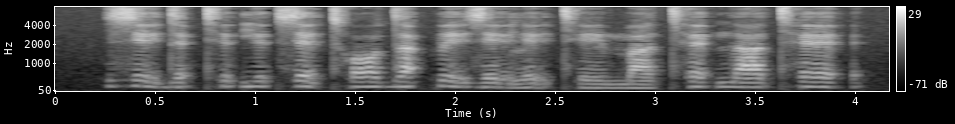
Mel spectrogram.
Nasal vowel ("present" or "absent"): absent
